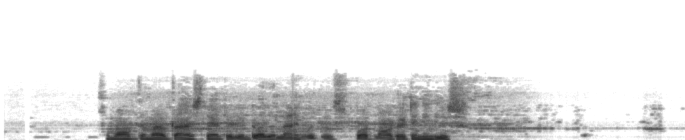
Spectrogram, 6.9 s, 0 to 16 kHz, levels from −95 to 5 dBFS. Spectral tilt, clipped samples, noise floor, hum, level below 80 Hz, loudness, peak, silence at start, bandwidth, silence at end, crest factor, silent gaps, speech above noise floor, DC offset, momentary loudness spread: -7 dB/octave; under 0.1%; -64 dBFS; none; -56 dBFS; -16 LUFS; -2 dBFS; 1 s; 7.4 kHz; 0.25 s; 16 dB; none; 48 dB; under 0.1%; 19 LU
